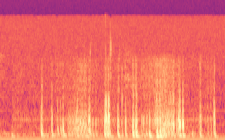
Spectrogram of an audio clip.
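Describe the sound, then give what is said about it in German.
Crunching footsteps in snow, a quick irregular series of soft, gritty crunches that starts after a brief pause and continues steadily for about two seconds, with no voices. “Das Stapfen durch den Schnee.”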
